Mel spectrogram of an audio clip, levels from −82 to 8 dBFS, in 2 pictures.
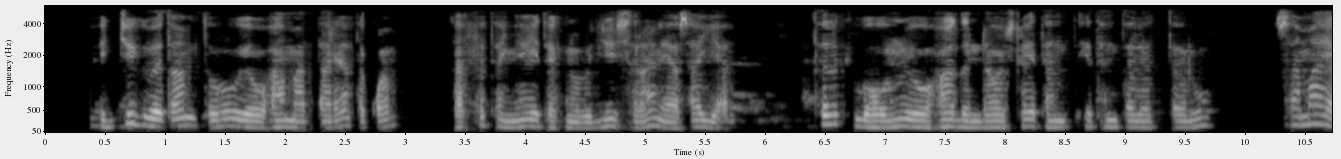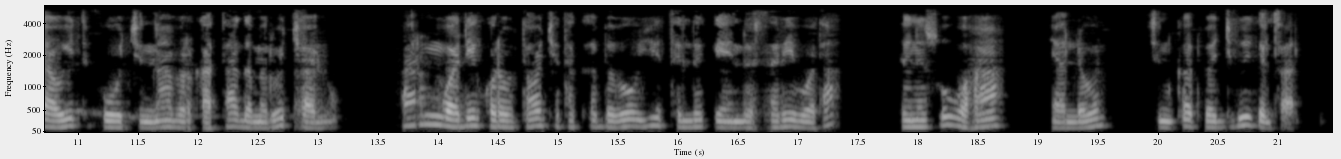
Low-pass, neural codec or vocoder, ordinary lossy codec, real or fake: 5.4 kHz; none; AAC, 24 kbps; real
